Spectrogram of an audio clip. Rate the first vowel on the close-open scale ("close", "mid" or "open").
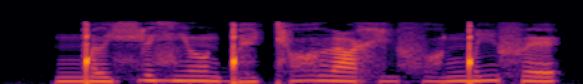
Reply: mid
